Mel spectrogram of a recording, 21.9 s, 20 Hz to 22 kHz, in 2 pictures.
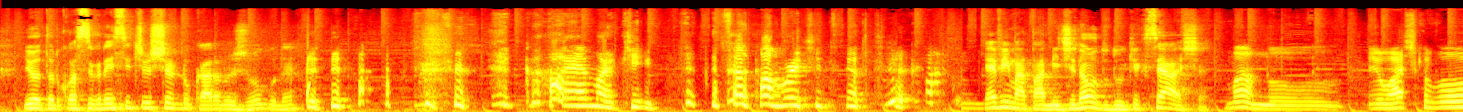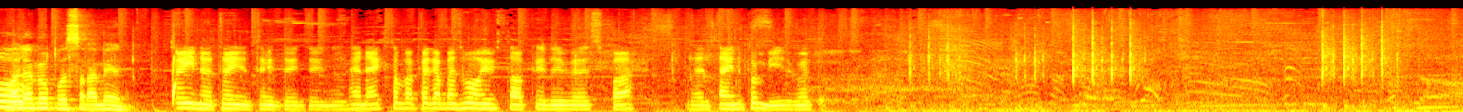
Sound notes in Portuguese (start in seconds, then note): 2.2 risos; 6.1 risos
